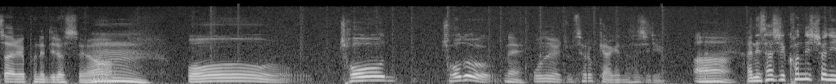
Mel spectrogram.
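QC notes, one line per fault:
No technical faults are present in this speech recording; the only background sound is the room's own noise, sitting about 20 dB below the speech.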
